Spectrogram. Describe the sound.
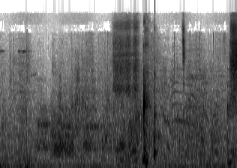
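A dog whimpers and lets out a couple of sharp barks in quick succession partway through, with muffled voices and a steady background rumble underneath.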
